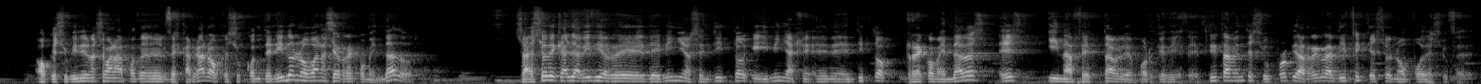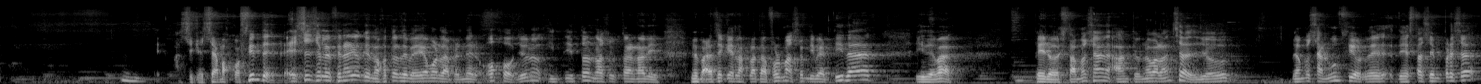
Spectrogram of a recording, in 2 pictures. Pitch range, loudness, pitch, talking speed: 120-165 Hz, -25 LUFS, 135 Hz, 185 wpm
